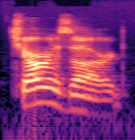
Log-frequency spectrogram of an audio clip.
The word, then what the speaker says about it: Charizard: Charizard. – Charizard? – Yeah. You against the Charizard. – Because it's char, as in charcoal, as in whatever, fire, and lizard.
